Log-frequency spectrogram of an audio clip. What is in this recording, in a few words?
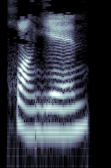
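"谎言", Mandarin Chinese; hsk; chinese flashcards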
